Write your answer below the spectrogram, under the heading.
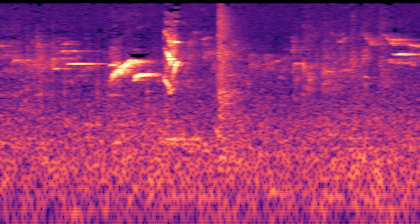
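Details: A double-dilute mutation Eurasian siskin gives a quick, high twittering phrase of thin chirps and a short wheezy slurred note, over a steady hiss of background noise.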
